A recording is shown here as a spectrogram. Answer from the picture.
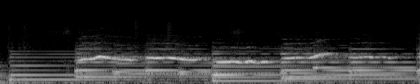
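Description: Upright piano playing sustained chords, changing about every second, under a whistled melody. The whistle comes in about a second in and slides between notes with a slight waver.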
